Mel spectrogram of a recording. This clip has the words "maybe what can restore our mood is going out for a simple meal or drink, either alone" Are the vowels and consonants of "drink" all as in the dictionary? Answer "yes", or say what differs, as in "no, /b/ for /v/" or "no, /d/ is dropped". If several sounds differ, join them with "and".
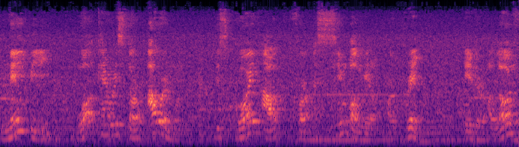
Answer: no, /ŋ/ is dropped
